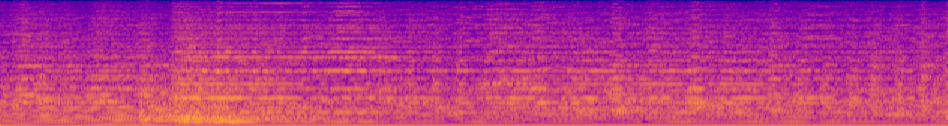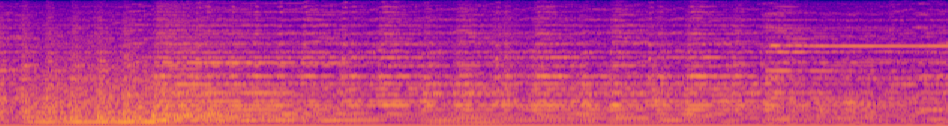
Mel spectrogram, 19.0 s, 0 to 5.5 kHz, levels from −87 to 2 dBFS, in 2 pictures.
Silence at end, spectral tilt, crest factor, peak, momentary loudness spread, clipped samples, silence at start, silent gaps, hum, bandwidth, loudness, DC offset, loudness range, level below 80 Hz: 0 s; -7.5 dB/octave; 18 dB; -6 dBFS; 8 LU; under 0.1%; 0 s; none; none; 5.4 kHz; -25 LUFS; 2%; 5 LU; -48 dBFS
